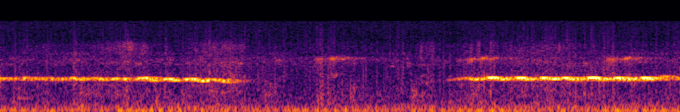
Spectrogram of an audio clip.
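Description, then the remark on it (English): A whistled imitation of a night bird's call given as a signal from the Lone Ranger: two long, steady, fairly high notes separated by a short pause, the first dipping slightly at its end, over a soft background hiss. “A few minutes after Lou and Sandy, the two outlaws, had entered Jim's place, Tonto heard a night bird.”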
